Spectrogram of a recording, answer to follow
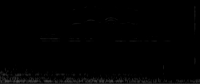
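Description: Near silence: room tone in a pause between spoken phrases.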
